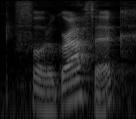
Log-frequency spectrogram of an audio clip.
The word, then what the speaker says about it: photographic: In photographic, we do have secondary stress on my first syllable, pho, so I use my clear O. So photo, again another O, graphic.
